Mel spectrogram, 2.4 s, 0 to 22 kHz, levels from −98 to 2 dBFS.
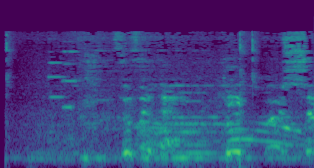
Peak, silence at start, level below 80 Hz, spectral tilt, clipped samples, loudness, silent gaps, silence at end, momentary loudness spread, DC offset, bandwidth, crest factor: -18 dBFS; 0.05 s; -72 dBFS; -3.5 dB/octave; under 0.1%; -36 LUFS; none; 0 s; 11 LU; under 0.1%; 11.5 kHz; 20 dB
